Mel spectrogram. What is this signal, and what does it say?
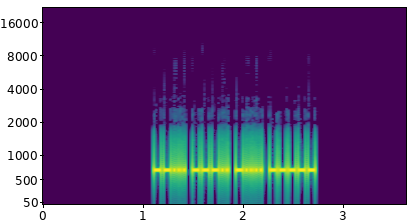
Morse code, heard as a keyed tone, about 50 wpm, 700 Hz. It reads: 7860
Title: Numbers - 4-Digit 50wpm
